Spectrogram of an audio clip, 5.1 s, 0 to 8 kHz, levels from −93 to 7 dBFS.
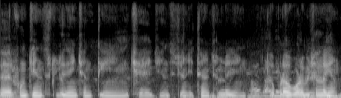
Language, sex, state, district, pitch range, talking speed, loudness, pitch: Garhwali, male, Uttarakhand, Tehri Garhwal, 110-115 Hz, 200 wpm, -19 LUFS, 110 Hz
